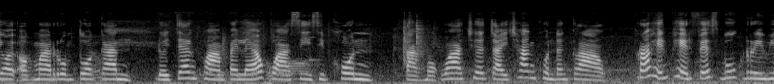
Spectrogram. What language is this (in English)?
Thai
